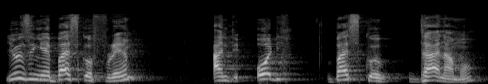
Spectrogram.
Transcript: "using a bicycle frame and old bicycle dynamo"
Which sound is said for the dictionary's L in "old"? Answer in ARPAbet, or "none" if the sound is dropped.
none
